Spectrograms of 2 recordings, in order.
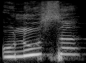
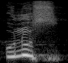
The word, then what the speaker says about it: unus: C voyelles en latin et le U se prononce comme ou même si en français c'est marqué unus c'est ça se prononce unus pro omnibus en français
